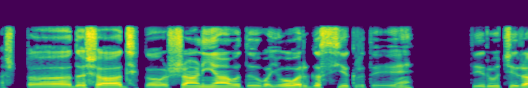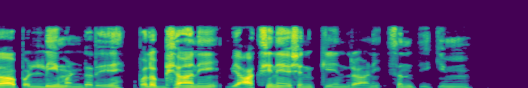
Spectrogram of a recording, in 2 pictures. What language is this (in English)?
Sanskrit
